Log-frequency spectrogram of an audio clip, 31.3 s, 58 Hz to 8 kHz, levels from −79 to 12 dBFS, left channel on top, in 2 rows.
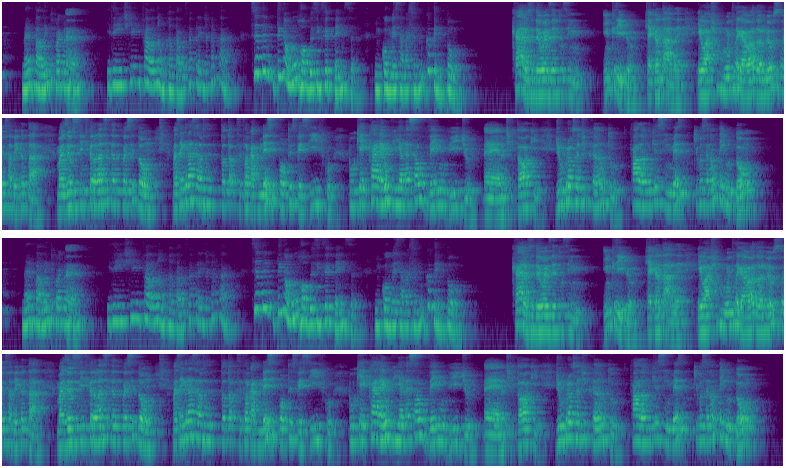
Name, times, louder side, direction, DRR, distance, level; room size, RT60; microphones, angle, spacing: voice 1, 0.4-1.6 2.1-4.6 5.0-7.1 7.5-9.1, left 2 dB, 50° left, 0 dB, 0.9 m, -24 dB
voice 2, 10.2-11.6 12.0-27.9 28.2-30.6, equal, 15° left, -2 dB, 1.3 m, -22 dB
6.3 x 4.5 x 4.9 m, 0.77 s
head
